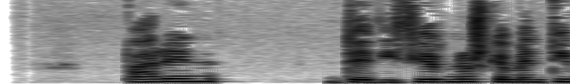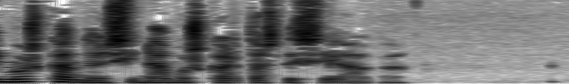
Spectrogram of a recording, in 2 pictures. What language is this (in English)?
Galician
